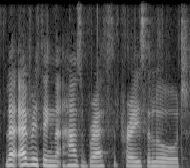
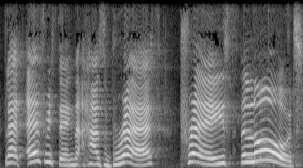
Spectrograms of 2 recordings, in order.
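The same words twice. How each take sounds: First: It is read in a flat, lifeless way. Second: It is read in a lively, expressive way. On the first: The words are read without faith. The speaker calls it wrong. "That's why we can't say" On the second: The words are read with faith. The speaker calls it right. "There's a slight difference. And that difference is life in the Spirit"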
